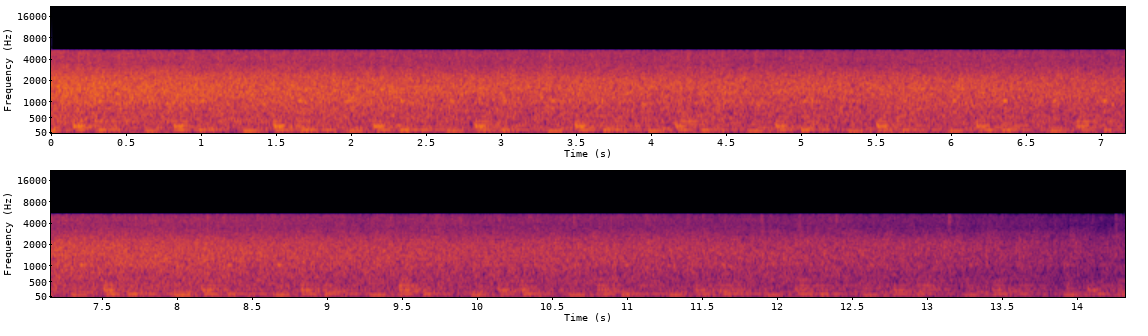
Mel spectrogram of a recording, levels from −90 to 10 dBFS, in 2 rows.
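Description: No faults are audible anywhere in the clip.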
